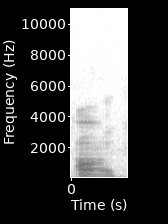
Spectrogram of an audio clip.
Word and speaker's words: Aang: Um, but he wanted it to be for the Japanese pronunciation of Aang would be Ong.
